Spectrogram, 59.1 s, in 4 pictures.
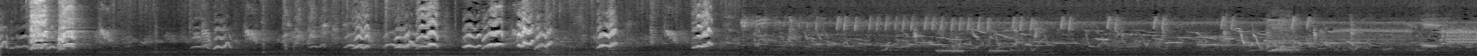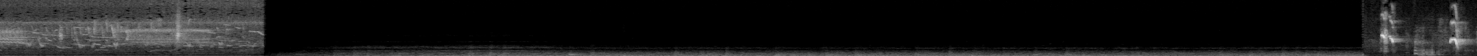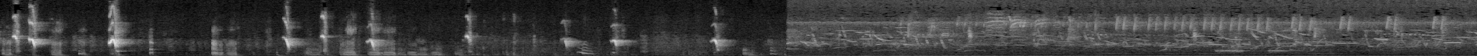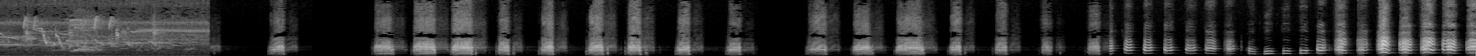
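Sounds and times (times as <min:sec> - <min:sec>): small birds chirping: 0:00.0 - 0:17.4, 0:28.4 - 0:36.0, 0:36.6 - 0:46.4
otter chirps and squeaks: 0:28.6 - 0:31.2, 0:32.3 - 0:34.4, 0:35.1 - 0:35.9.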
